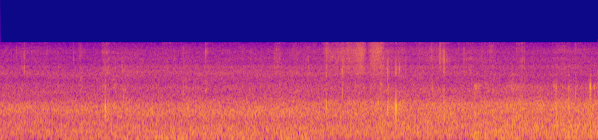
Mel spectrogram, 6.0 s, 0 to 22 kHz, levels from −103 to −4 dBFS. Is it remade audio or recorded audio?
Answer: recorded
